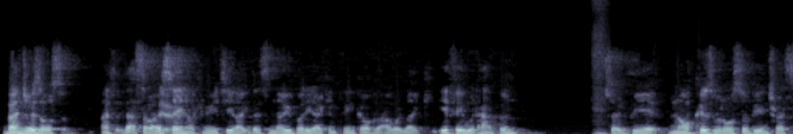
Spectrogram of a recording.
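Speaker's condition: No condition

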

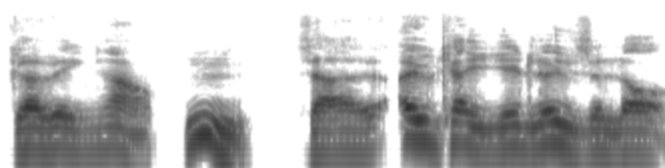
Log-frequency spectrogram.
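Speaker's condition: Cerebral palsy, moderate; spastic

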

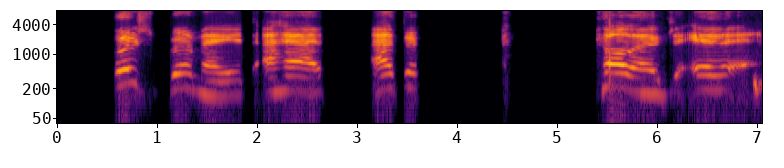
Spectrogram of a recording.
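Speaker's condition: Cerebral palsy; wheelchair user

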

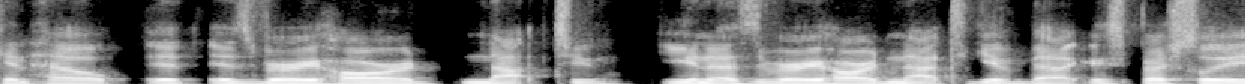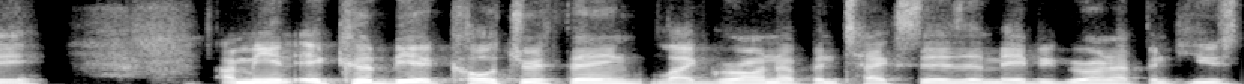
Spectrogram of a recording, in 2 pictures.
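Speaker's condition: No condition

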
